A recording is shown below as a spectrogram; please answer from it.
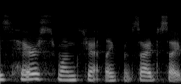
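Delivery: plain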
